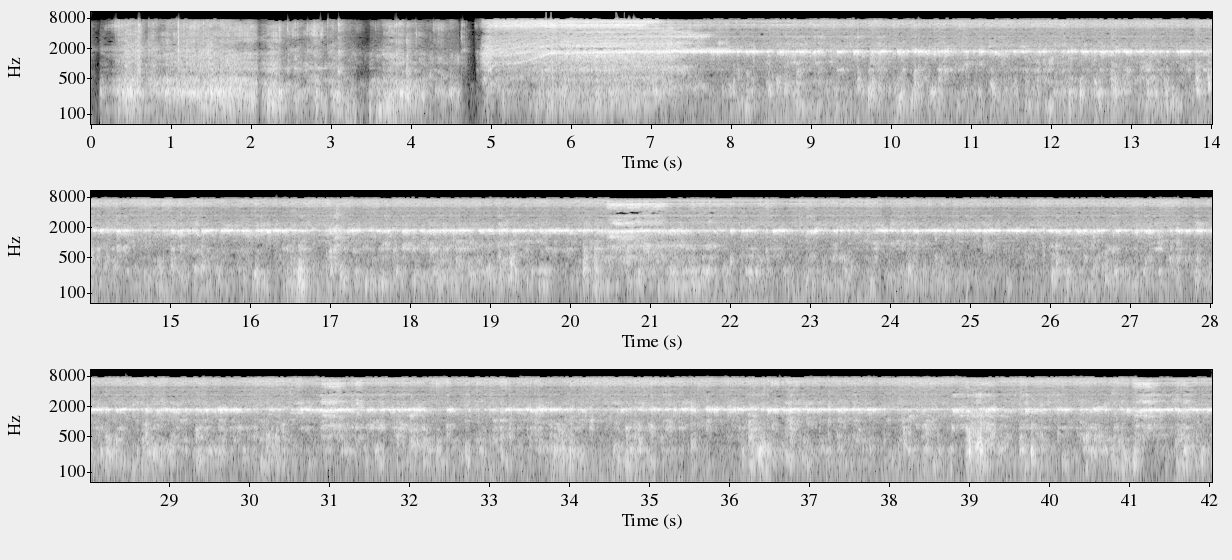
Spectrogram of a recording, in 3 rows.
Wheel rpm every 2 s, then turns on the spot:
10, 20, 110, 220, 230, 230, 230, 230, 230, 230, 230, 230, 230, 230, 230, 230, 230, 230, 230, 230, 230.
0-4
